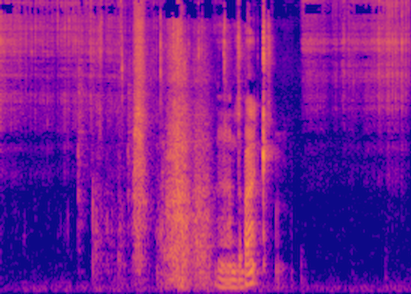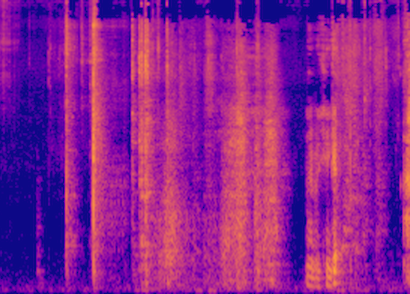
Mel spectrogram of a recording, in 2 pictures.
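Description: Faint hiss of flux sizzling under a soldering iron as solder is melted onto a wire joint. A low, wordless voice comes and goes, with a few sharp clicks as tools are handled on the bench.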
